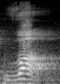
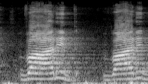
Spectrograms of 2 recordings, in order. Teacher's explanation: हम इन्हें बोलते हैं दंतोष्ठ, यानी कि दंत से और ओष्ठ, दंत और ओष्ठ। ठीक है, दंत और ओष्ठ, दंतोष्ठ।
